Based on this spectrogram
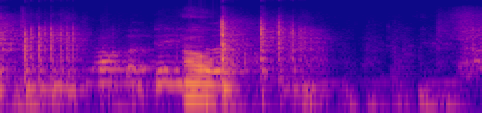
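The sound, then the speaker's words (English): Paper drops and is gathered back up, with scrappy rustling and a few sharp clattery knocks over about two seconds, then a brief pause before more shuffling. “Just drop my paper. Hold on.”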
